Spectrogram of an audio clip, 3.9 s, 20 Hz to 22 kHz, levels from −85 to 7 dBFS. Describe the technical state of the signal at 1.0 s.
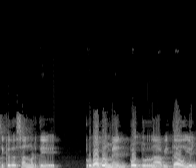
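At 1.0 to 1.08 s there's a repeated buffer: new audio came late, so a short chunk, about 40 ms, replays twice, giving a quick stutter in the speech.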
